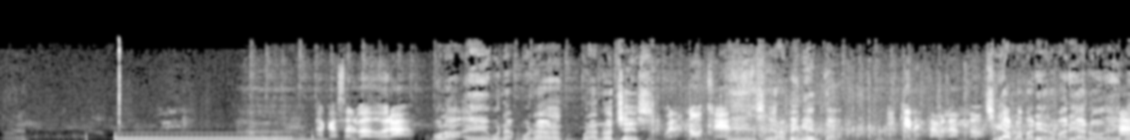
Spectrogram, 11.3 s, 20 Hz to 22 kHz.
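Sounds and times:
telephone keypad tones as a number is dialed: 1.2 - 2.4
speech: 2.4 - 11.2.

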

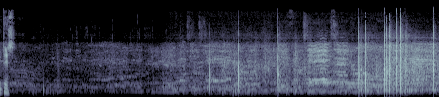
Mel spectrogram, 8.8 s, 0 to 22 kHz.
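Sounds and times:
speech: 0.0 - 0.4
people singing: 0.2 - 8.7
fireworks bangs bursting outdoors: 0.6 - 8.7.

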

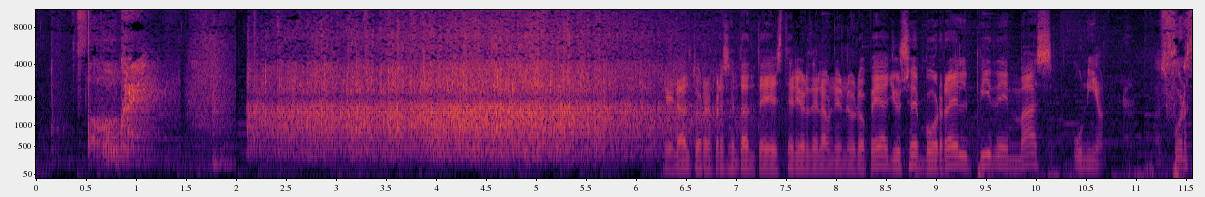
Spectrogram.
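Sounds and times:
parliament members applauding: 2.1 - 7.5
speech: 6.3 - 11.5.

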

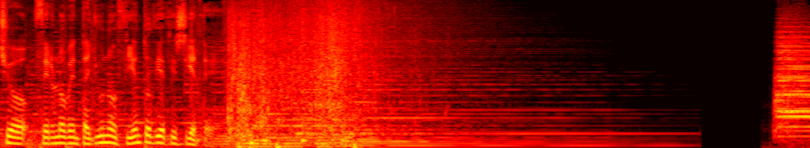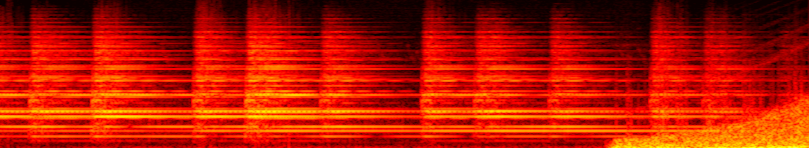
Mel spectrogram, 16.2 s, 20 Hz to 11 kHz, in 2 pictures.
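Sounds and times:
speech: 0.0 - 2.8
large bells ringing: 7.8 - 16.1.

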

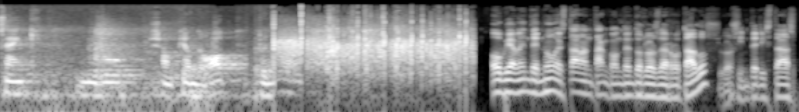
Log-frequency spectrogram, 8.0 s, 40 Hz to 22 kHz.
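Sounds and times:
speech: 0.0 - 3.0, 4.9 - 7.9
group applauding winners at team dinner: 2.6 - 4.8.

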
